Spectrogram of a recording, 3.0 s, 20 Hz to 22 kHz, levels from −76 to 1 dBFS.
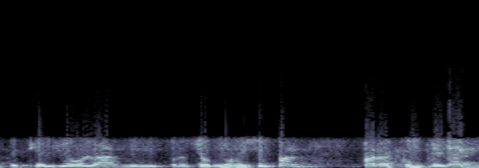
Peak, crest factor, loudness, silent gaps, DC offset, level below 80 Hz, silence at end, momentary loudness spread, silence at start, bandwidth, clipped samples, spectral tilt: -2 dBFS; 14 dB; -17 LUFS; none; under 0.1%; -58 dBFS; 0 s; 6 LU; 0 s; 6.6 kHz; under 0.1%; -8 dB/octave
